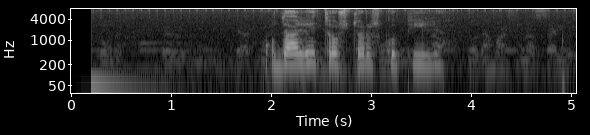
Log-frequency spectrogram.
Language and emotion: Russian, sad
